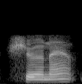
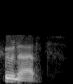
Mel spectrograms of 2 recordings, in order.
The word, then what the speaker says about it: Schoenaerts: The main character in the movie is portrayed by Matthias, and I'm sure I will get his last name wrong, Schoenaerts. – Yes, it's very well. That's, that's the way it's I knew I would murder it. – It's Schoenaerts. But I do believe it's better to say Schoenaerts.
